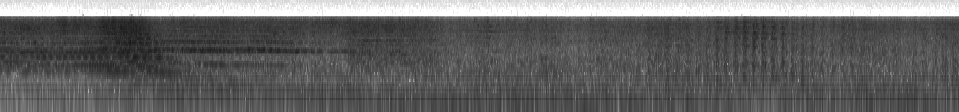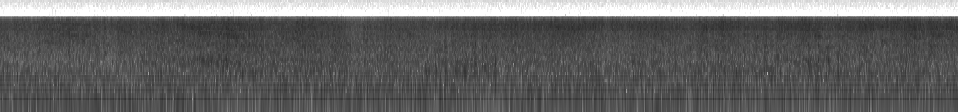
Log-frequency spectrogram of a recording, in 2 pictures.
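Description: CSX diesel freight locomotives' air horn sounding a loud chord as the train reaches the crossing, one note sliding down in pitch as it passes and fading out about six seconds in. Then the stack train's cars roll by: a steady heavy rumble with wheels clacking over the rail joints.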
